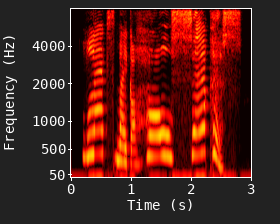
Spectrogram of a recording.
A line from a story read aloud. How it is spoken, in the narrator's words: Cecil proposed wildly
